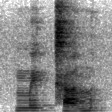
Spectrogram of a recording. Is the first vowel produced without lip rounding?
yes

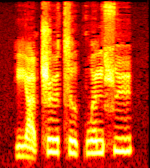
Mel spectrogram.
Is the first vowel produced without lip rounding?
yes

